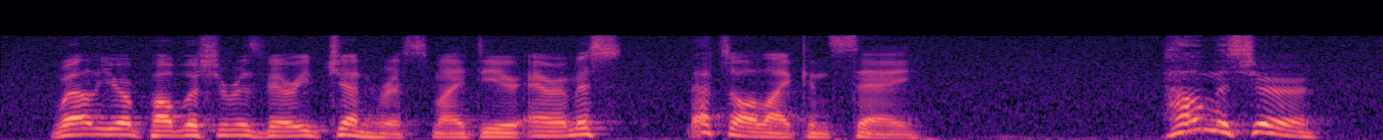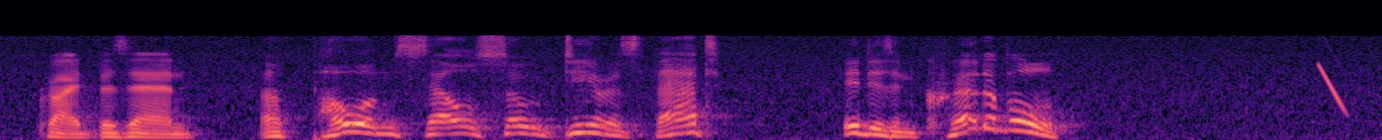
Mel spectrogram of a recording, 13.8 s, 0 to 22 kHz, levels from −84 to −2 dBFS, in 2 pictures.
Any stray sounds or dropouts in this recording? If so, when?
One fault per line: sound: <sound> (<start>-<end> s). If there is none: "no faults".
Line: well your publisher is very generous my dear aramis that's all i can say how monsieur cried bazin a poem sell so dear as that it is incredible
sound: chirp (13.5-13.7 s)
